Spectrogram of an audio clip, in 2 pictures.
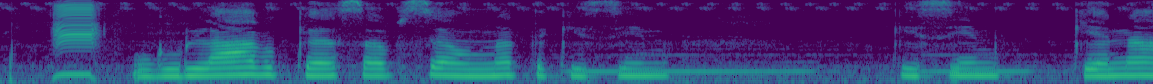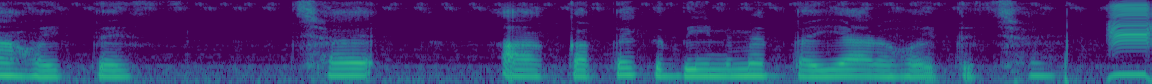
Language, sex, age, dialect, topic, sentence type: Maithili, female, 41-45, Bajjika, agriculture, question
